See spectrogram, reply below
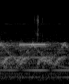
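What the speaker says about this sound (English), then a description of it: "makes car alarm noise like you just beat the shit out of a car" A talking Avengers Hulk action figure emits a brief electronic car-alarm wail, a thin warbling tone lasting under a second, clear and alone.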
